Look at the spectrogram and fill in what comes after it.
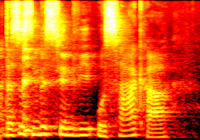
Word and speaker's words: Osaka: Äh, also es heißt, falls ihr jetzt euch gefragt habt, warum, es heißt Hokkaido, dann heißt es Osaka, also ein langes O und Kara ist kurz, ist nicht Kara oder sonst irgendwas, sondern Karate.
